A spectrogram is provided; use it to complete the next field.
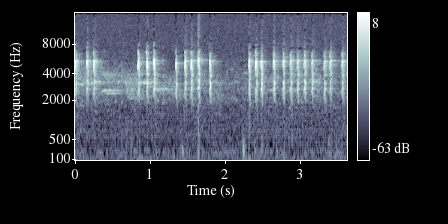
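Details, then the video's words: Eurasian wren, a free bird, repeating hard dry tick notes in uneven clusters of two to five, a scolding series over a quiet background. "chants et cris du troglodyte mignon- HD/ calls and songs european wren"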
